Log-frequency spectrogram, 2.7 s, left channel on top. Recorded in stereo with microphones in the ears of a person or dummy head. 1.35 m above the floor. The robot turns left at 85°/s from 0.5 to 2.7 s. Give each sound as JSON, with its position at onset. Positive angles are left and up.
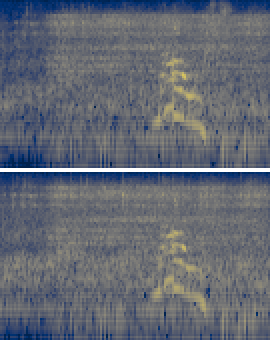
{"t": 1.5, "sound": "a child speaking", "azimuth_deg": 180}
